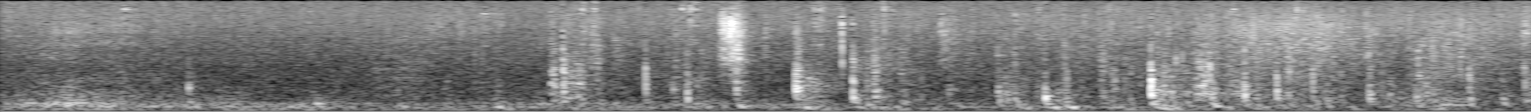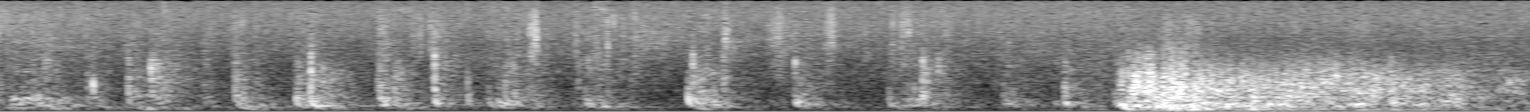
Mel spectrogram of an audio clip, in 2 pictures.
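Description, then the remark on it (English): A thunderstorm with steady, pattering rain and low rolling thunder throughout, building to a loud thunderclap near the end. No voices are heard. “Let us withdraw. There'll be a storm.”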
